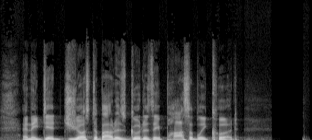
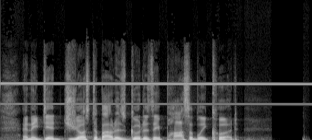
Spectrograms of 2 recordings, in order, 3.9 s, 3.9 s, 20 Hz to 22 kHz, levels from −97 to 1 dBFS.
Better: first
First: none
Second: high-pitched whine; loud; throughout; 9 kHz, 9 dB below the speech

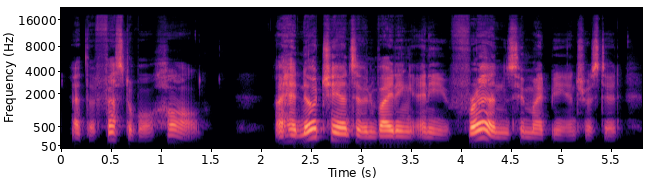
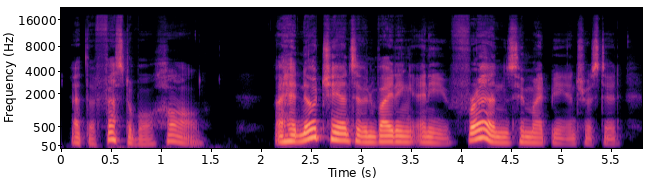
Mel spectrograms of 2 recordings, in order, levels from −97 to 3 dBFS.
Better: second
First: thin; very; fading below 400 Hz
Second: none

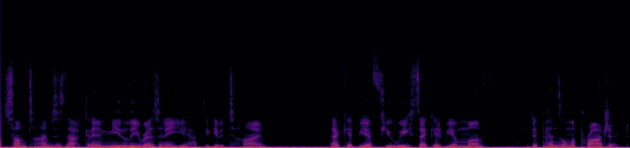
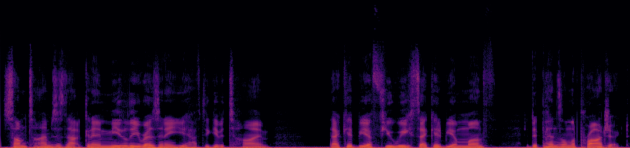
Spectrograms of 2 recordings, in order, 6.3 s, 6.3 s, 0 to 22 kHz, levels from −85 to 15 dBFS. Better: second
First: low rumble; loud; throughout; 3 dB below the speech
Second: low rumble; faint; throughout; 25 dB below the speech

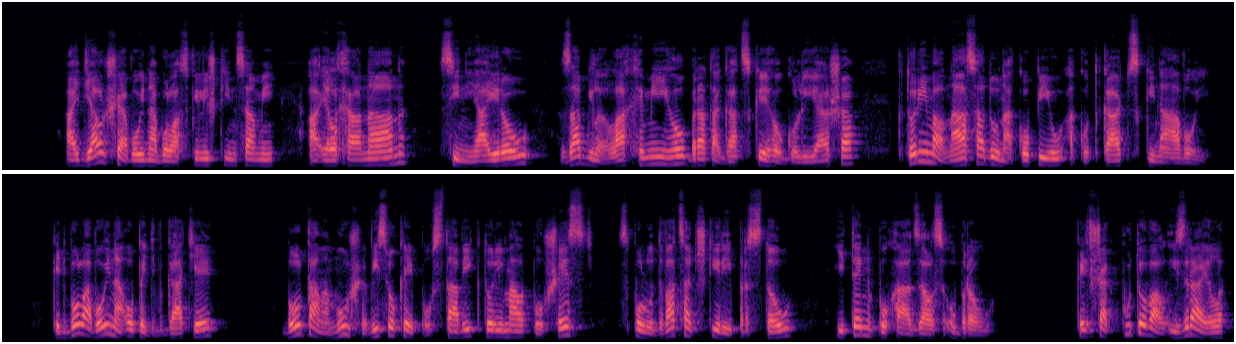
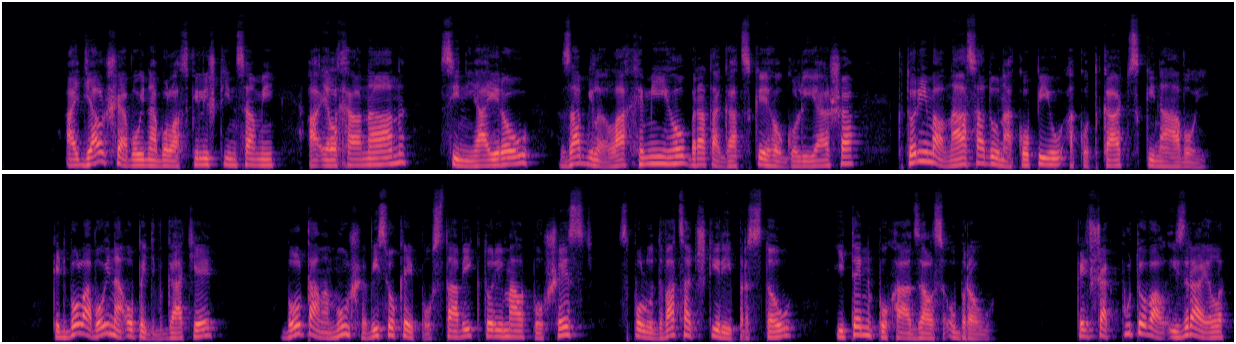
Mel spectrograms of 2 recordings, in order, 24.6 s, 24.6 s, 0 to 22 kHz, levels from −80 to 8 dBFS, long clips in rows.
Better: second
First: thin; somewhat; fading below 300 Hz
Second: none

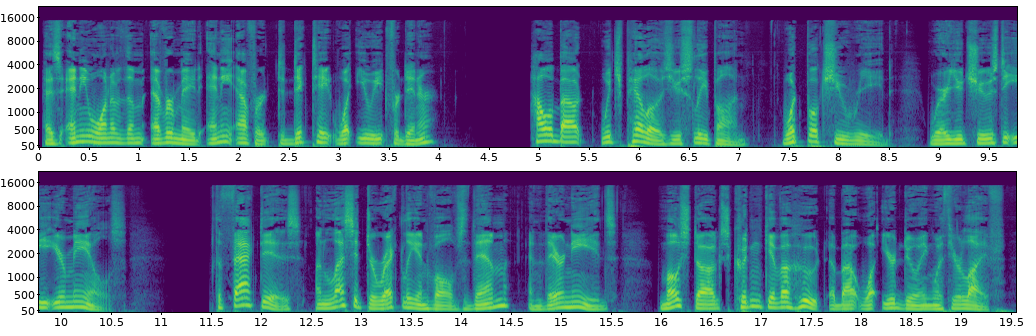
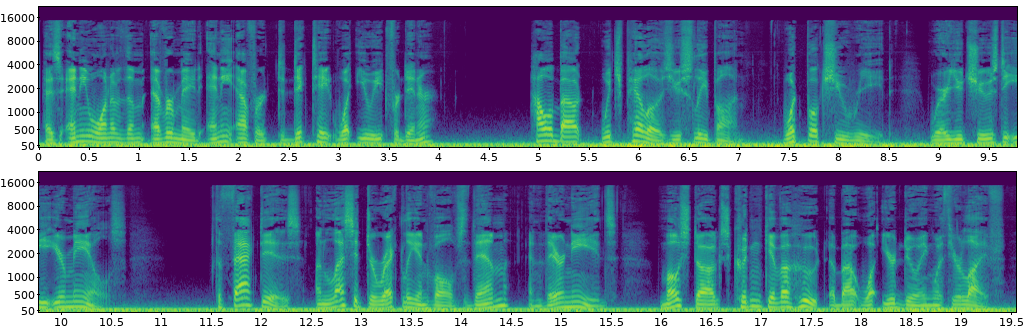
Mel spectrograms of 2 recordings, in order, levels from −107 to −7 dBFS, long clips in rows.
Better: first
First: none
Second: low rumble; faint; throughout; 25 dB below the speech

